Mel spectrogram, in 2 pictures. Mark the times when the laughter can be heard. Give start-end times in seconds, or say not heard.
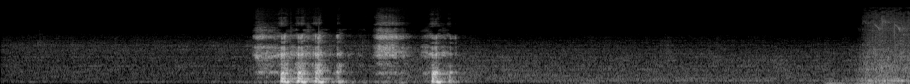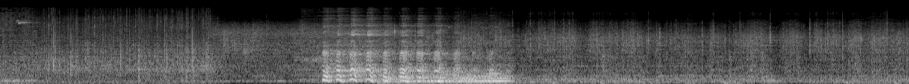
2.5-4.6, 11.8-14.2.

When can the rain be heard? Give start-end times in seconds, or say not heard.
0.0-18.1.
